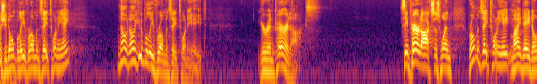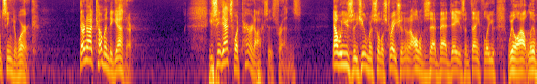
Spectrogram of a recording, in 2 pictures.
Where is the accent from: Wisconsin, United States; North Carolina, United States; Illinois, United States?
Wisconsin, United States; Hey, listen, I'm from Wisconsin. I will take 30 degrees in snow any day over 40 degrees in rain any day.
